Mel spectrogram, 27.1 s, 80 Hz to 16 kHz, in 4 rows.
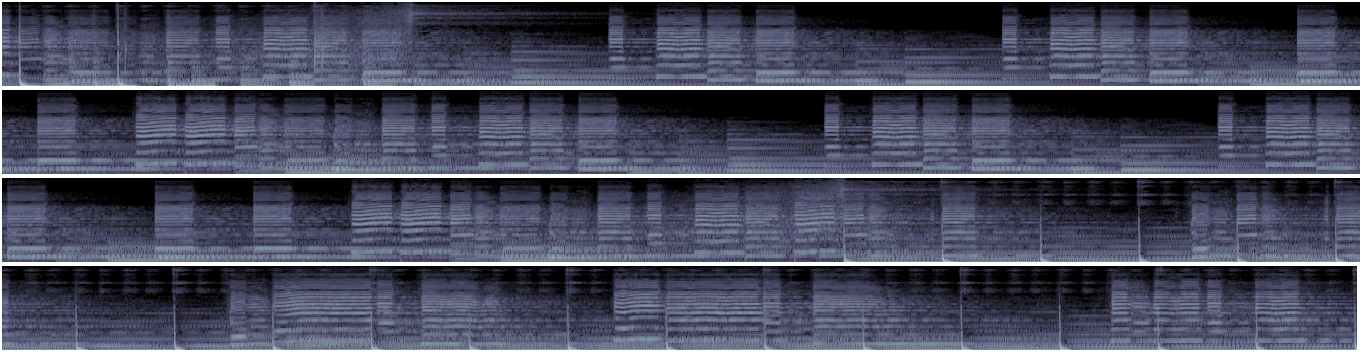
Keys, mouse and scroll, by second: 0.0 scroll down 1, 2.7-3.7 scroll up 1, 3.7 space, 3.8 click, 4.2 space, 4.5 scroll up 1, 5.6 scroll down 1, 6.8 scroll down 1, 7.0 space, 7.2 click, 7.5 space, 9.5 click, 9.8 space, 10.3-12.0 scroll down 1, 12.3 click, 20.2 click, 20.6 space, 20.8 click, 21.1 space, 23.2-27.1 drag.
